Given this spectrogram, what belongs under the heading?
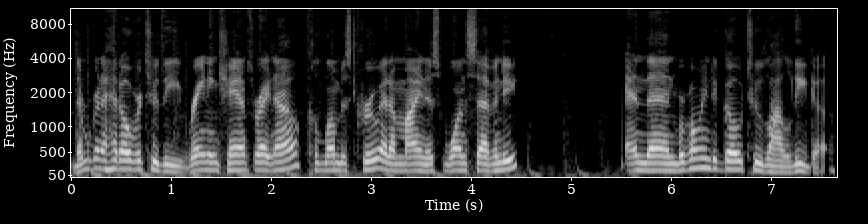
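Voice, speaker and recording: A man's voice: fairly high pitch, fairly quick, a little mellow, no room sound, faint music behind. A man hosting a casual sports podcast, talking bluntly and rambling, with the odd swear word. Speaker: podcast host.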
